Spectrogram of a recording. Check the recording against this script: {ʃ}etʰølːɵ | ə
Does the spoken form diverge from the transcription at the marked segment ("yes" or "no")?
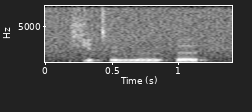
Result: yes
